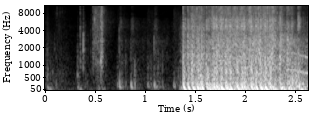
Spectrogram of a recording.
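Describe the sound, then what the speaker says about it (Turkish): Gunfire in the mobile game PUBG Mobile: a few sharp shots, then a sudden dense, loud burst of automatic fire that holds steady to the end. "Ah be dışarıdan bir yerden sıktılar bana he."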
